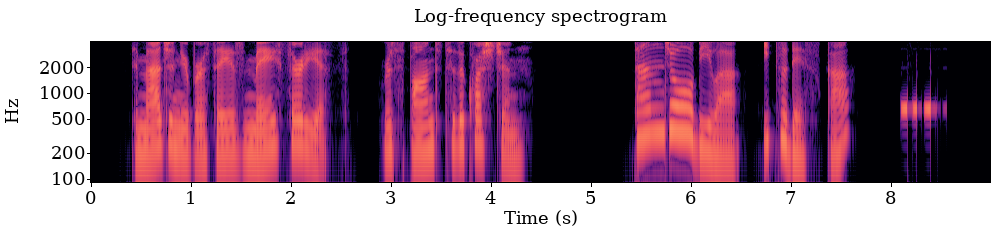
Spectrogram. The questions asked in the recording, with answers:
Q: 誕生日はいつですか?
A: 5月30日です。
